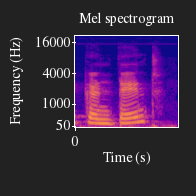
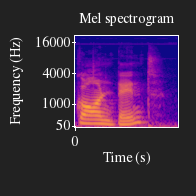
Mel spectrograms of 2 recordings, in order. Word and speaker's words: content: So we have the word content. I break it into two syllables. When I pronounce this as content, it means ingredient or index. When I pronounce this as that means happiness or being self-satisfied.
